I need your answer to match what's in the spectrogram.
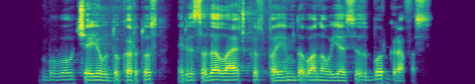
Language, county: Lithuanian, Alytus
